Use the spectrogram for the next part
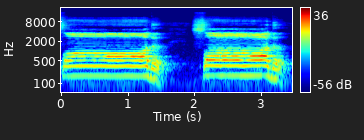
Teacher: जब इसे अदा करते हैं तो सीटी की तरह आवाज आती है। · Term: हरफे सफीरिया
